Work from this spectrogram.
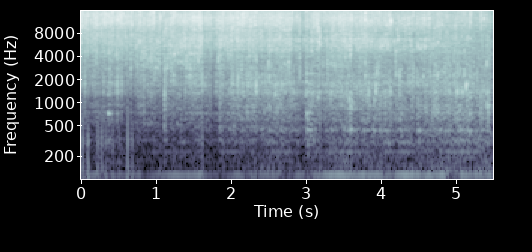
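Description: An egg dropped into a hot frying pan with sliced tomato and capsicum, crackling and sizzling steadily with a constant hiss and a low hum underneath, no voices.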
